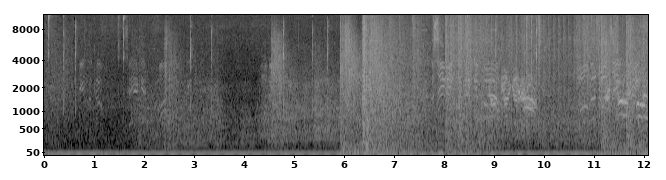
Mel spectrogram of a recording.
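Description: Gunfire in the Company of Heroes 2 battle, supporting fire striking an anti-tank gun and crew, a dense run of sharp cracks and bursts over continuous battle noise with voices talking throughout.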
